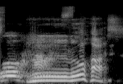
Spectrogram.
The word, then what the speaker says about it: Rojas: It's Rojas. You got to roll the R with it.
